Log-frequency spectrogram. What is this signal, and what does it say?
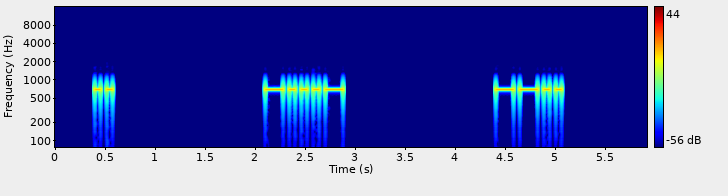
Morse code, heard as a keyed tone, about 20 wpm, spaced as for 5 wpm, 700 Hz. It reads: I<BT>Z
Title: 243 Lesson 39e - Letter z - Three Characters 20wpm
